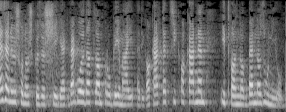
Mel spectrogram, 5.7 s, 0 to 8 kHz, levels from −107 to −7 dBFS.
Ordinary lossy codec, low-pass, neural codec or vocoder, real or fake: none; none; none; real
